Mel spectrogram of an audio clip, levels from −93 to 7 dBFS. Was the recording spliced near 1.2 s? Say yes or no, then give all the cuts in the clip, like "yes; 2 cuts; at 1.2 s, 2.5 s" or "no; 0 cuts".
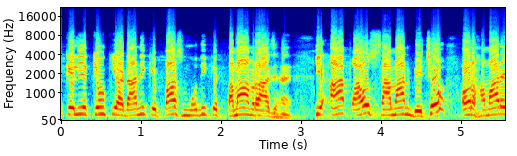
no; 1 cut; at 3.0 s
